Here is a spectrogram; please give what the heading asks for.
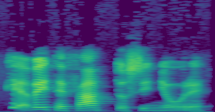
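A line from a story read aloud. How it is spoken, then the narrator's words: Exclaimed. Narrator (Italian): esclamò il signor Lillywick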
